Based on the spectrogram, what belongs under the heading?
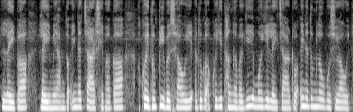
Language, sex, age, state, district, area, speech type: Manipuri, female, 45-60, Manipur, Imphal West, urban, spontaneous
